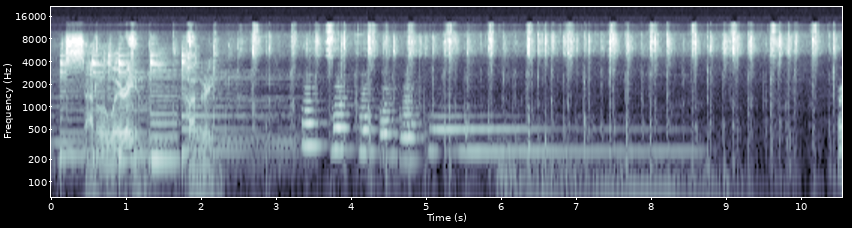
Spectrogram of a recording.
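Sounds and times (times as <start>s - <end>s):
short melodic music phrase settling into a held tone: 0.0s - 9.0s
speech: 0.1s - 2.4s, 3.4s - 6.4s
horses' hooves clip-clopping along a street: 2.3s - 10.5s.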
